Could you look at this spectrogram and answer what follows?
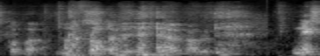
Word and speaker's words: Coppa Agostoni: I said Coppa Agostini, but it's Coppa Agostoni.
